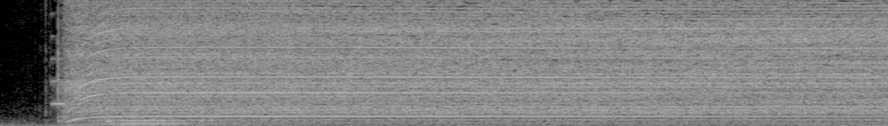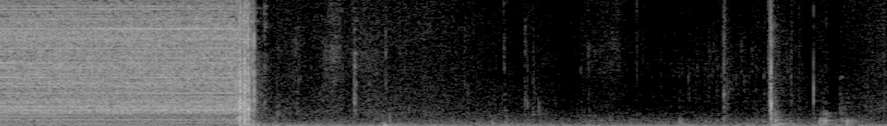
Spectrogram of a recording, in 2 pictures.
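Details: Saw-bone workshop demonstration of Ilizarov/TrueLock frame application for uniplanar deformity correction. A power drill whines steadily for about five seconds, inserting the distal olive wire from the fibula toward the anteromedial surface of the tibia.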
